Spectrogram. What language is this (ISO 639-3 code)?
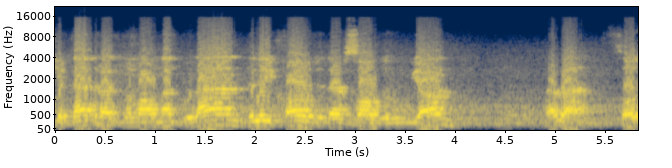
fas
